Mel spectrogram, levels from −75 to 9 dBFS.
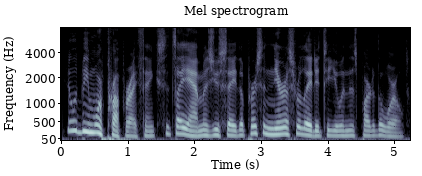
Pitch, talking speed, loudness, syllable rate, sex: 150 Hz, 285 wpm, -18 LUFS, 6.3 syllables/s, male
